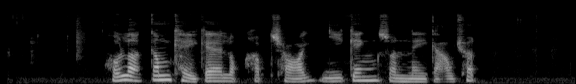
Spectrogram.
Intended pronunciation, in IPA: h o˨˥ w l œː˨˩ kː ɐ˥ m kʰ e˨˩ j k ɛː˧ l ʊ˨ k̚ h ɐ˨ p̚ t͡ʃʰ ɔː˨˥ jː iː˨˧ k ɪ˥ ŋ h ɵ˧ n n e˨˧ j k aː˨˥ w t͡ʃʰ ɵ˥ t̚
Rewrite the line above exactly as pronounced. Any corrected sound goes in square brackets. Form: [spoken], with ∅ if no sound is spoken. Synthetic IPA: h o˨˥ w l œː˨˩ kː ɐ˥ m kʰ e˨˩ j k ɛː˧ l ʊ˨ k̚ h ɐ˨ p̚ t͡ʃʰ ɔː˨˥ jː iː˨˧ k ɪ˥ ŋ [s] ɵ˧ n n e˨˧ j k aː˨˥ w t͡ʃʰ ɵ˥ t̚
